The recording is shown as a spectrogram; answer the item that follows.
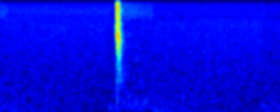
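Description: One sharp click a little under a second in, against near-silent room tone.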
